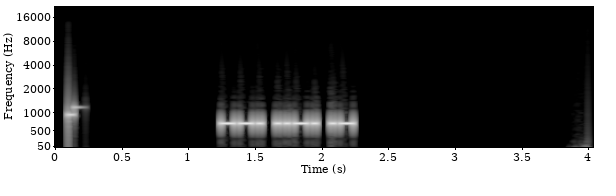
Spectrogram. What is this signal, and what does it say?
Morse code, heard as a keyed tone, about 34 wpm, 700 Hz. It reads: GFA
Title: USA Call Sign Postfixes - 3 Letters 35wpm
